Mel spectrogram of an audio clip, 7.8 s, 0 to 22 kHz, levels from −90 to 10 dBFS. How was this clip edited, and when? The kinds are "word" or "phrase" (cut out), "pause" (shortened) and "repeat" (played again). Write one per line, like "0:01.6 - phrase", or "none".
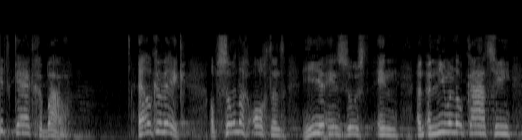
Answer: none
